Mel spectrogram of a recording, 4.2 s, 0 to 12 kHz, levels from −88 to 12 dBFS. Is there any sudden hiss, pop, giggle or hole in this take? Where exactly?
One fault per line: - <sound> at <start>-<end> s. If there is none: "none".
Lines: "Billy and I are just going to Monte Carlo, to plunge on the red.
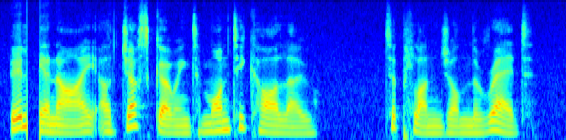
- dropout at 0.2-0.3 s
